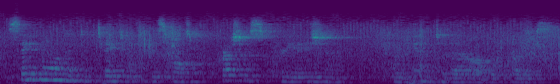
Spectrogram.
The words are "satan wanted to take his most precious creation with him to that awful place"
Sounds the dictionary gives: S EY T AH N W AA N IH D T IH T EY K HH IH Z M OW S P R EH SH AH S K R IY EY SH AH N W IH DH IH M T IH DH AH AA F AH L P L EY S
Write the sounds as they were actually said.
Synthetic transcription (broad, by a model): S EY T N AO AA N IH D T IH T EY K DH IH S M OW S P R EH SH AH S K R IY EY SH AH N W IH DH IH M T IH DH AH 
